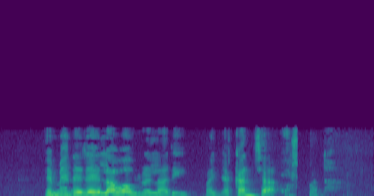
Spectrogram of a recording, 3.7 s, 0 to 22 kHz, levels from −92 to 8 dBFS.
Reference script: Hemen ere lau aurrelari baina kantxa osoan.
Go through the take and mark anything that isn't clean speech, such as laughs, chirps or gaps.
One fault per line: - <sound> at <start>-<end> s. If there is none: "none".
- dropout at 3.0-3.1 s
